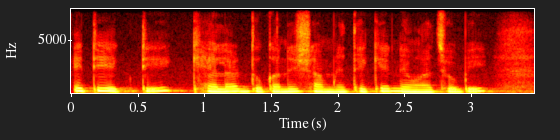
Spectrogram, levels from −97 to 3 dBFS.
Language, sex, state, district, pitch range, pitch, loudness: Bengali, female, Tripura, West Tripura, 215-240 Hz, 225 Hz, -13 LUFS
